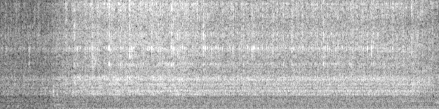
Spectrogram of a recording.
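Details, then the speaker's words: Hyundai Xcent with a replacement diesel engine, warm idle: a sharp rapid clatter over a steady hum from the fuel-rail side, louder as the engine heats. Injector or turbo trouble suspected, not confirmed. "अब सुन लेते हैं engine का sound. इधर वाली side भाई rail चली है। चुकुक भाई आई लगी ना कतर कतर कतर कतर"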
